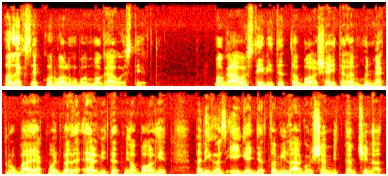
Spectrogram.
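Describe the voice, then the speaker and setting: A man reading an audiobook novel in measured, even narration. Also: mid-range voice, creaky. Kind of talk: scripted narration.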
